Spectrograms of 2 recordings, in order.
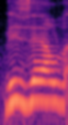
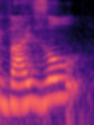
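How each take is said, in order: First: Wiesel said as vee-ZELL, higher pitch; alternative pronunciation. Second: Wiesel said as VY-zul, stress first; alternative pronunciation. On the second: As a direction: say Wiesel with "vy" as in vie, weak ending. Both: Shown as a demonstration. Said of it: "I don't know how you pronounce it".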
